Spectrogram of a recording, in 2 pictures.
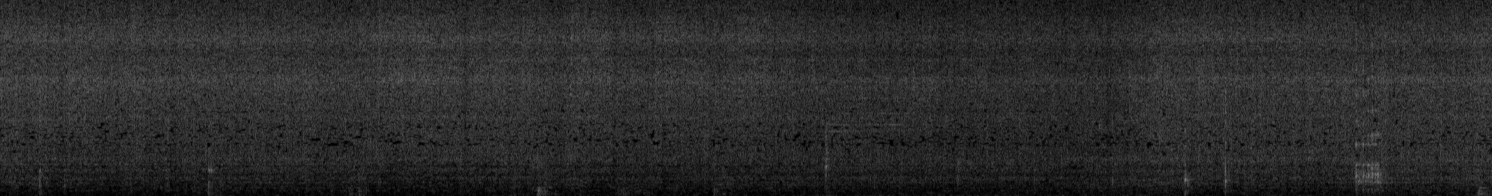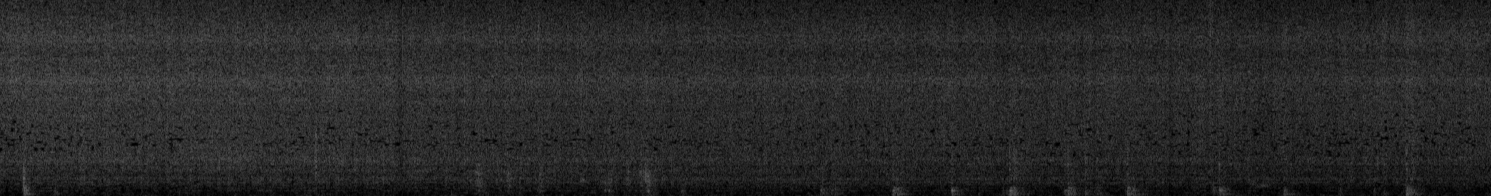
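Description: Onions, chilies and fried tofu cubes sizzling in a frying pan, a steady hiss, while a plastic spatula stirs and scrapes them. The spatula's knocks and scrapes come thick and fast in the last several seconds.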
